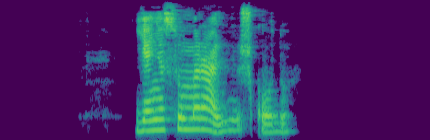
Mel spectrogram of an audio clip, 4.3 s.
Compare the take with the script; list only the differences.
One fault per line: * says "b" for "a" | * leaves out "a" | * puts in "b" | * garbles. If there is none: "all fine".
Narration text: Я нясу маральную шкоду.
all fine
